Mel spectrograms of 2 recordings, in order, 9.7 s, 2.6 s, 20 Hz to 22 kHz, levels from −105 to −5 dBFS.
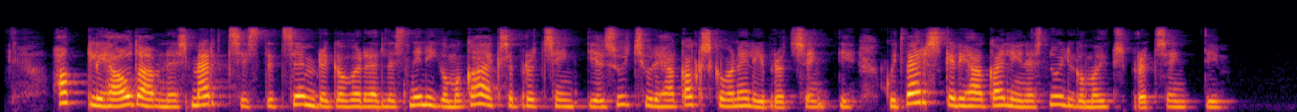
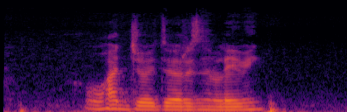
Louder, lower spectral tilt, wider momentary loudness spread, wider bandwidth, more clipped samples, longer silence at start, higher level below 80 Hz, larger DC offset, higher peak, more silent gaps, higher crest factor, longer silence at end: first, -25 LUFS vs -42 LUFS; second, -4.5 dB/octave vs -6.5 dB/octave; second, 12 LU vs 17 LU; second, 8.2 kHz vs 13 kHz; neither; first, 0.4 s vs 0.05 s; second, -70 dBFS vs -58 dBFS; neither; first, -6 dBFS vs -26 dBFS; neither; about the same, 18 dB vs 18 dB; first, 0.55 s vs 0.3 s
